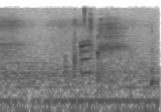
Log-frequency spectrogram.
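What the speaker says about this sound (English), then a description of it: "Here's my kitty cat." A pet cat at home lets out a couple of soft, brief meows, faint against a quiet room hum.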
